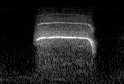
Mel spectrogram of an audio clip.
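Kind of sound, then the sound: sound effect, loud whistling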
